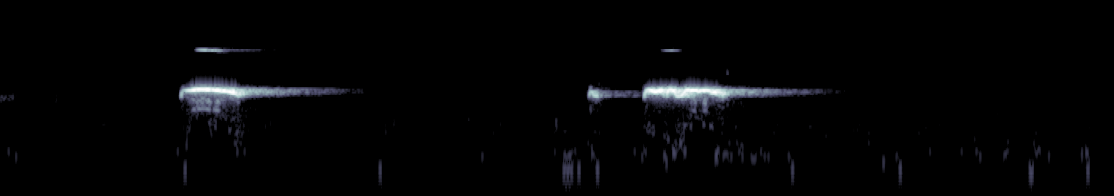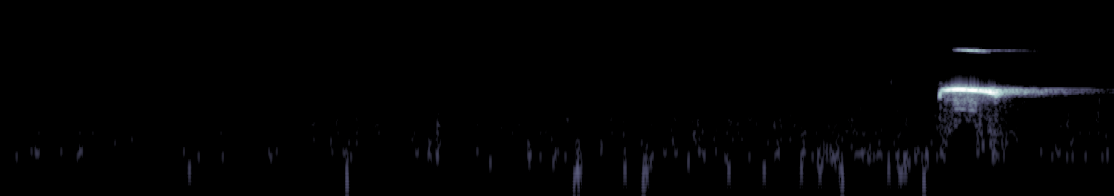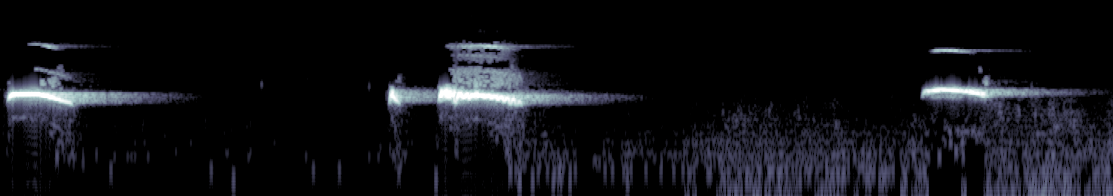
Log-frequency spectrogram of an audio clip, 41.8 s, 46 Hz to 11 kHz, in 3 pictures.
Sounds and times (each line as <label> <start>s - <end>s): two male Tawny owls (Strix aluco) hooting 2.2s - 3.7s
two male Tawny owls (Strix aluco) hooting 7.4s - 9.7s
two male Tawny owls (Strix aluco) hooting 25.7s - 27.1s
two male Tawny owls (Strix aluco) hooting 28.0s - 29.6s
two male Tawny owls (Strix aluco) hooting 32.7s - 35.2s
two male Tawny owls (Strix aluco) hooting 39.4s - 40.8s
